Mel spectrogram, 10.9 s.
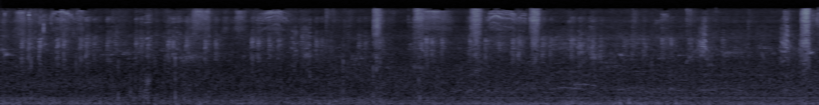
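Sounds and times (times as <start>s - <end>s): small birds chirping: 0.0s - 10.9s.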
